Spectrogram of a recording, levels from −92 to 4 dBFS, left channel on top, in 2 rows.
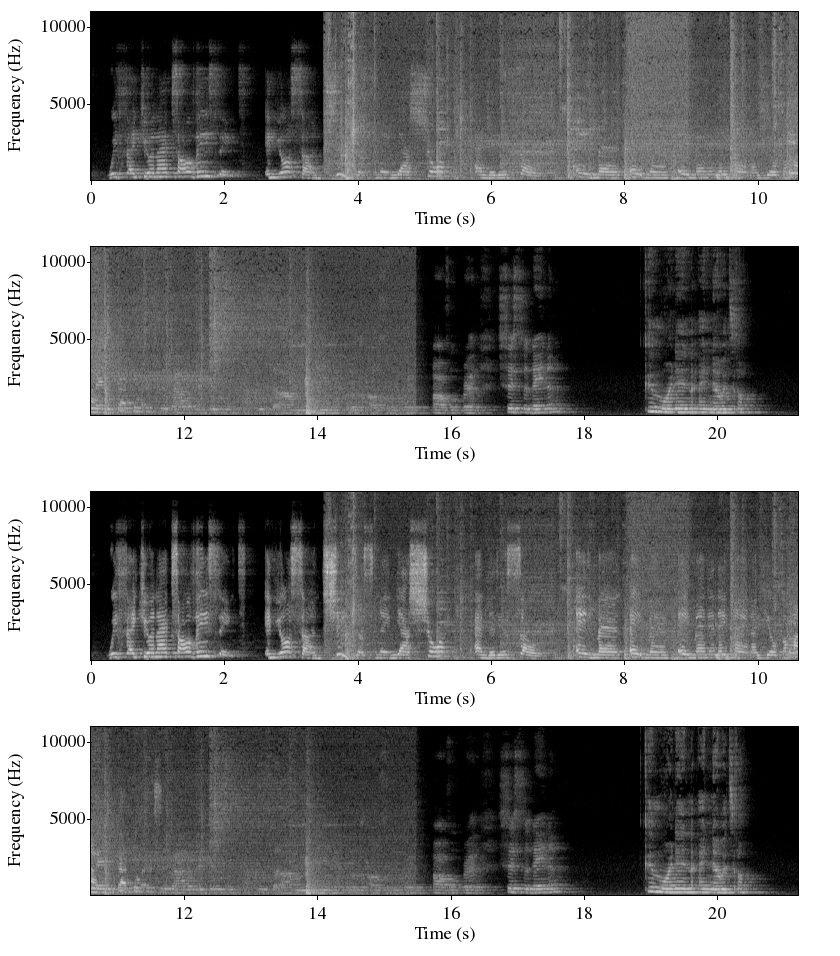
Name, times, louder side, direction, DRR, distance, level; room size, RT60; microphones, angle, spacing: voice 1, 0.3-2.1 2.6-5.3 5.7-6.8 7.3-10.7 11.0-11.5, right 5 dB, 60° right, 13 dB, 0.8 m, -25 dB
sound 1, 3.5-15.5, left 4 dB, 25° left, 0.8 m, -33 dB
voice 2, 10.4-12.8 13.1-17.6, left 1 dB, 85° left, 2 dB, 6.4 m, -34 dB
voice 3, 18.9-20.4, right 1 dB, 20° right, 4 dB, 3.0 m, -24 dB
18.0 x 10.5 x 5.4 m, 0.78 s
head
